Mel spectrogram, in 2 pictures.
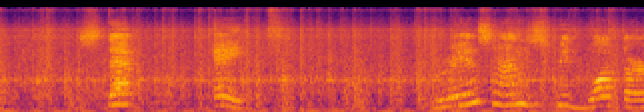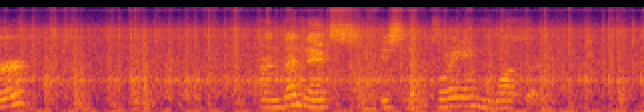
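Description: A young girl talks with animation, close by.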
